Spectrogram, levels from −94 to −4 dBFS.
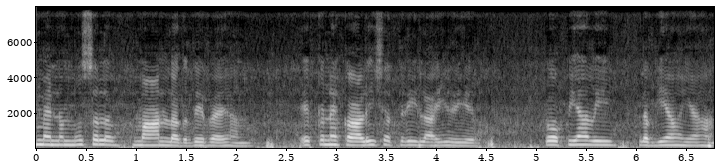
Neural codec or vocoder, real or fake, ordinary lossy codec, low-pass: codec, 16 kHz, 4 kbps, FunCodec, trained on Chinese and English, 50 frames a second; fake; none; none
